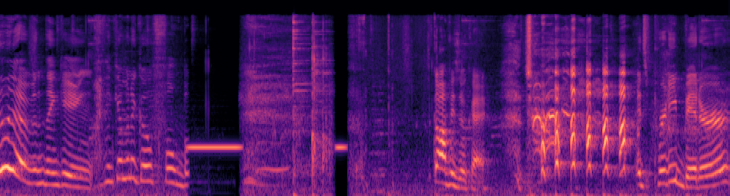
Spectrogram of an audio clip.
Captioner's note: laughs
